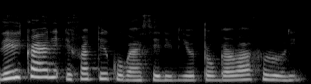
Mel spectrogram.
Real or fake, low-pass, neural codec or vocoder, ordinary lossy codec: fake; none; autoencoder, 22.05 kHz, a latent of 192 numbers a frame, VITS, trained on one speaker; none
